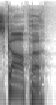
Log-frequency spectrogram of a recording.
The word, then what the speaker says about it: Scapa: Scapa. There's no R. I know, but it's pronounced Scarpa for some reason.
